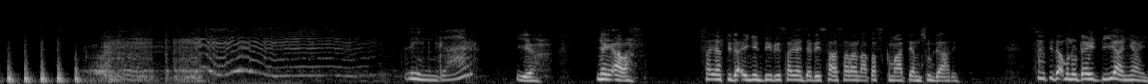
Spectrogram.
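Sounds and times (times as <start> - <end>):
firm knocking on a house door: 0.0 - 0.9
speech: 4.1 - 9.7, 10.3 - 11.4.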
